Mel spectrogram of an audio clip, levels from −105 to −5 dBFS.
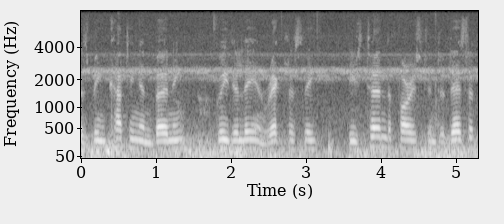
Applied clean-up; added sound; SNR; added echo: none; Thunder; 3 dB; none.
